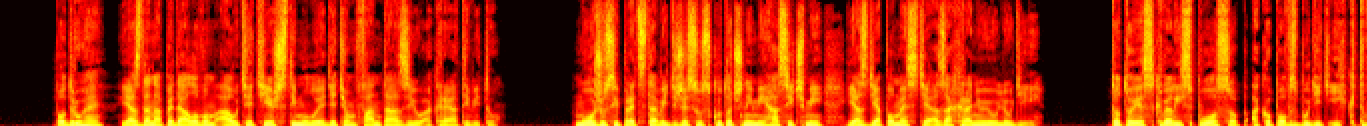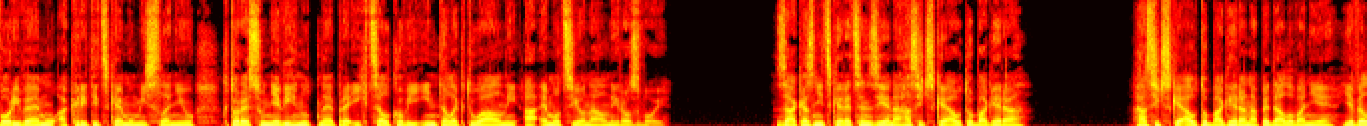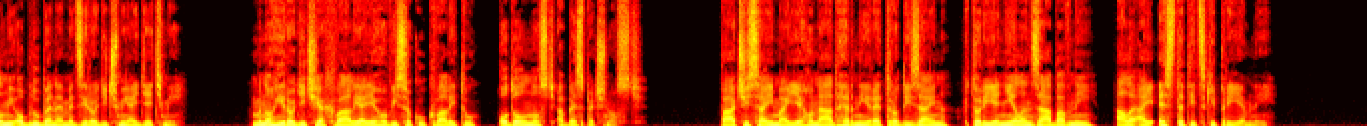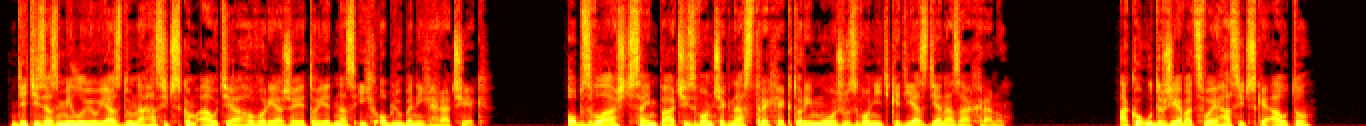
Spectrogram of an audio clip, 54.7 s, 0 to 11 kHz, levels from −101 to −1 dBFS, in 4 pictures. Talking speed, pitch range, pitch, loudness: 135 wpm, 95-115 Hz, 105 Hz, -23 LUFS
